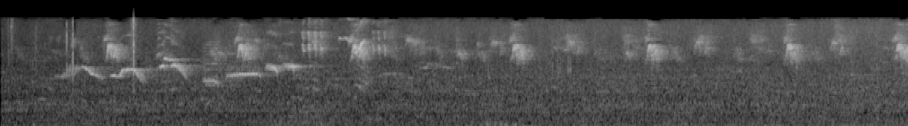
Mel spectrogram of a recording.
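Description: Small songbirds chirping: short, repeated chirps about two a second, with a few whistled notes sliding up and down in the first three seconds, over a low steady rumble.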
